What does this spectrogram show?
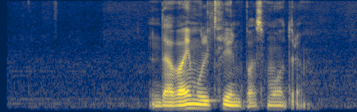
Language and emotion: Russian, neutral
